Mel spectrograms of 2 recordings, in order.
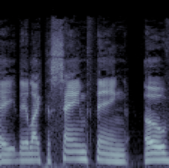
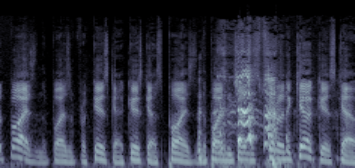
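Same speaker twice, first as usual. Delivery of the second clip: put-on cartoon henchman voice; 3 dB louder than usual. Doing a voice impression of Kronk's line about the poison: Kronk voice impression. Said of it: "two voice impressions".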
